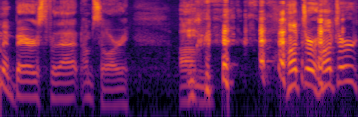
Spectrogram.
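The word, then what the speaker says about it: Hunter × Hunter: Hunter x Hunter ×2. By the way, you don't pronounce the X.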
